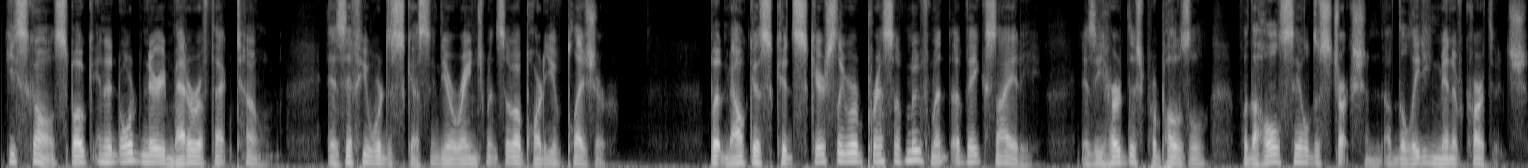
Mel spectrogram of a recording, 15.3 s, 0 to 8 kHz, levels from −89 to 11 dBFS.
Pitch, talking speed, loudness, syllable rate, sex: 100 Hz, 175 wpm, -19 LUFS, 6.1 syllables/s, male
